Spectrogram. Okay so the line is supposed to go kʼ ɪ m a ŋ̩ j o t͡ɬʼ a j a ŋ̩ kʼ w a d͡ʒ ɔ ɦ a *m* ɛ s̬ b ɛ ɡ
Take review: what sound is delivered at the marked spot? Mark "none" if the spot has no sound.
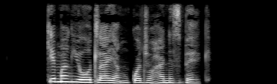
n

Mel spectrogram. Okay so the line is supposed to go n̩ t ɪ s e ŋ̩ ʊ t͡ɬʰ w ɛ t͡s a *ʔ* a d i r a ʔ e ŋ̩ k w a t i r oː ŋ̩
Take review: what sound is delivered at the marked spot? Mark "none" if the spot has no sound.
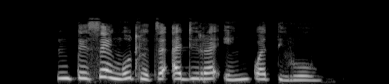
ʔ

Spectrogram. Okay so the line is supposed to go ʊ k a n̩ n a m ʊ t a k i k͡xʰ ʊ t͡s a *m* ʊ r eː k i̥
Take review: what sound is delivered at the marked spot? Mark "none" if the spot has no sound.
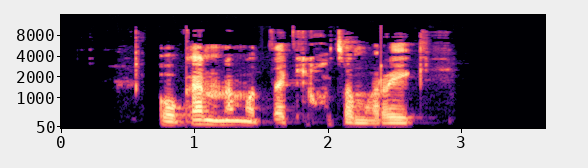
m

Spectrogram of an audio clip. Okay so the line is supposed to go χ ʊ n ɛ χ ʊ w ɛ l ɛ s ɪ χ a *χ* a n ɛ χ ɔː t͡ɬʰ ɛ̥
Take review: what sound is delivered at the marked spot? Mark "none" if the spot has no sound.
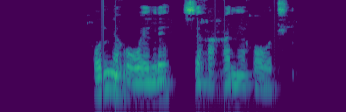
χ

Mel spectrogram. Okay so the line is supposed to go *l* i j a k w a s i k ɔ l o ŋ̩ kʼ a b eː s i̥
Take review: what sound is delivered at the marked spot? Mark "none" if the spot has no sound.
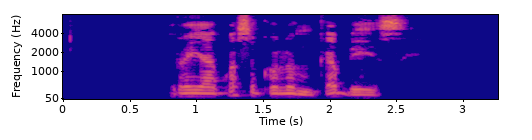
r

